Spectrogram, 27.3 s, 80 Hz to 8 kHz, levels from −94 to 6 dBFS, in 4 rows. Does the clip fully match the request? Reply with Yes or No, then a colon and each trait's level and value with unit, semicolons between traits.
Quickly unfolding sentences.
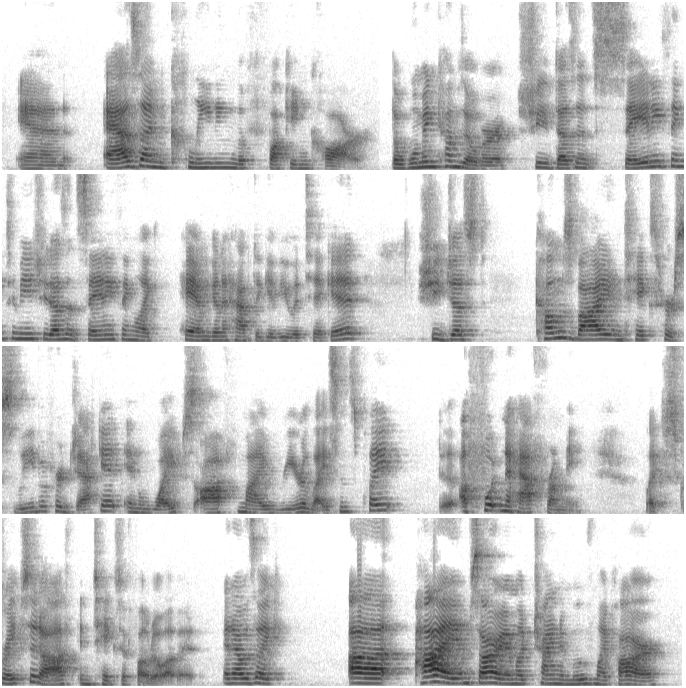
No: average, 180 wpm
